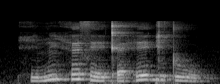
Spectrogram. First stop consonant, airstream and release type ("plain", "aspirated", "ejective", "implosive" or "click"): ejective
